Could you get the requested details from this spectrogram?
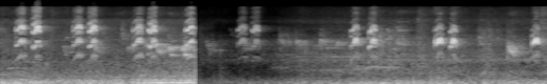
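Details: Sooty-headed bulbul chick calling its mother, used as a lure sound: harsh, raspy double bursts repeated quickly, a sudden break near two seconds, then fainter and louder rasping bursts resume over low background rumble.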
